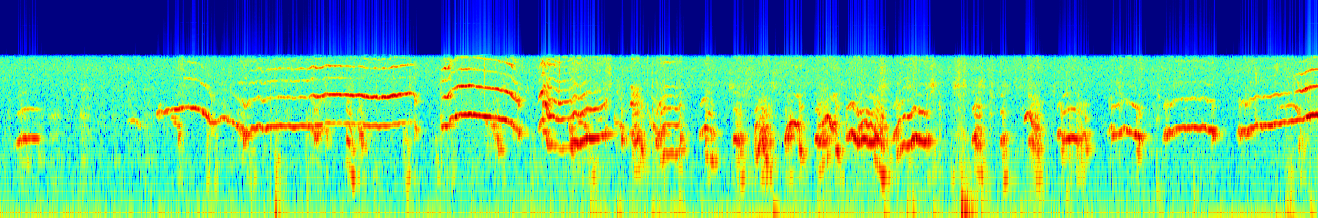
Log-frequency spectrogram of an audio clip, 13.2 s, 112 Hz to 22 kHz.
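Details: Nine red Alaskan Malamute puppies (7 females, 2 males) born 1 November 2010 whine and yip in high, wavering, overlapping cries.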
